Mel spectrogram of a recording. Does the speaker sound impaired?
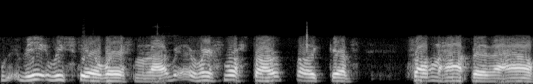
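Yes: cerebellar ataxia; gets around with walker.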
